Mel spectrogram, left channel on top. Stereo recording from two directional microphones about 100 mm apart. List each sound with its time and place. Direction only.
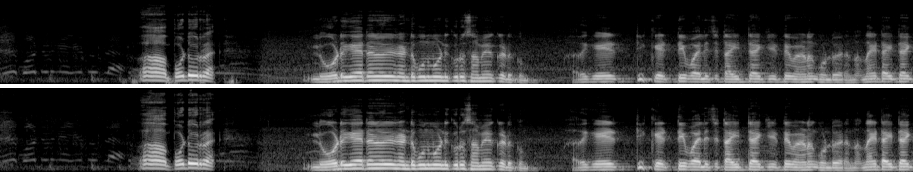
1.4 s speech: 20° left (ahead or behind)
3.1 s speech: 15° right (ahead or behind)
4.4 s speech: 15° right (ahead or behind)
